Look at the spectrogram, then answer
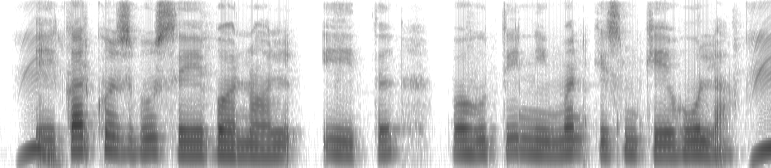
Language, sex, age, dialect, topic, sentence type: Bhojpuri, female, 18-24, Southern / Standard, agriculture, statement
